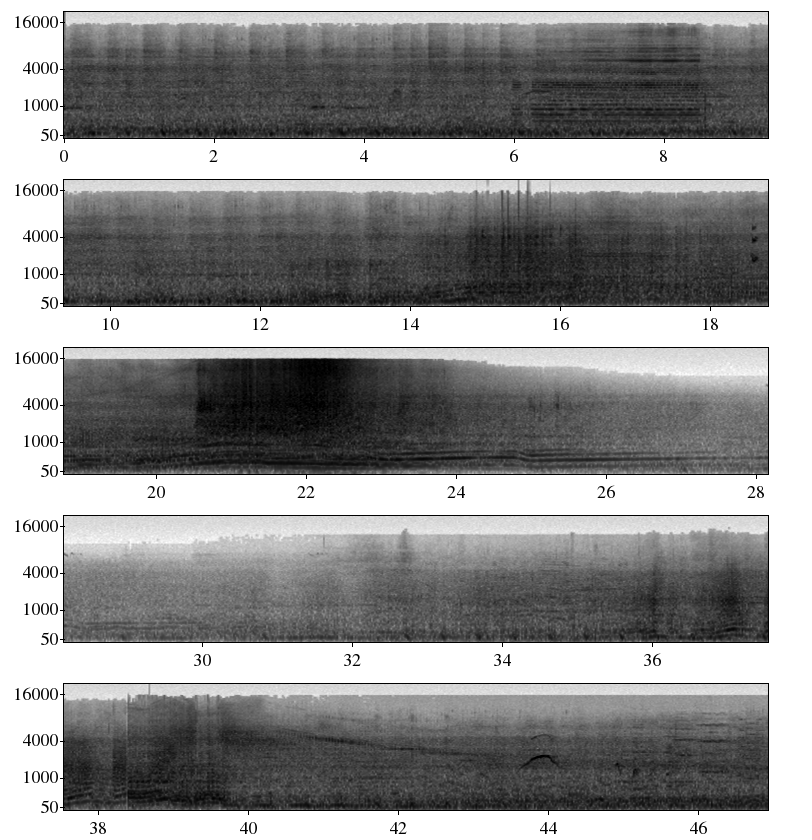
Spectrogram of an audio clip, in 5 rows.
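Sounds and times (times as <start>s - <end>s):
racing car engines accelerating: 0.0s - 46.9s
car revving during burnout: 10.2s - 27.1s, 35.0s - 46.9s.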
